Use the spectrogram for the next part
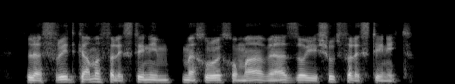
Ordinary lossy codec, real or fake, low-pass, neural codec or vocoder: MP3, 64 kbps; fake; 7.2 kHz; codec, 16 kHz in and 24 kHz out, 1 kbps, XY-Tokenizer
